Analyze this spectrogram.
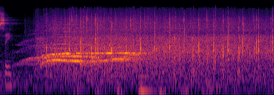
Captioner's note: audience applauding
